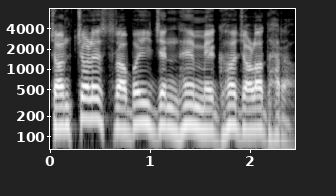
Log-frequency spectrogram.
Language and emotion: Odia, neutral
